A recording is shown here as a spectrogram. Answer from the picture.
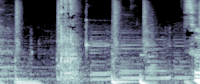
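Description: Background music with a beat.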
